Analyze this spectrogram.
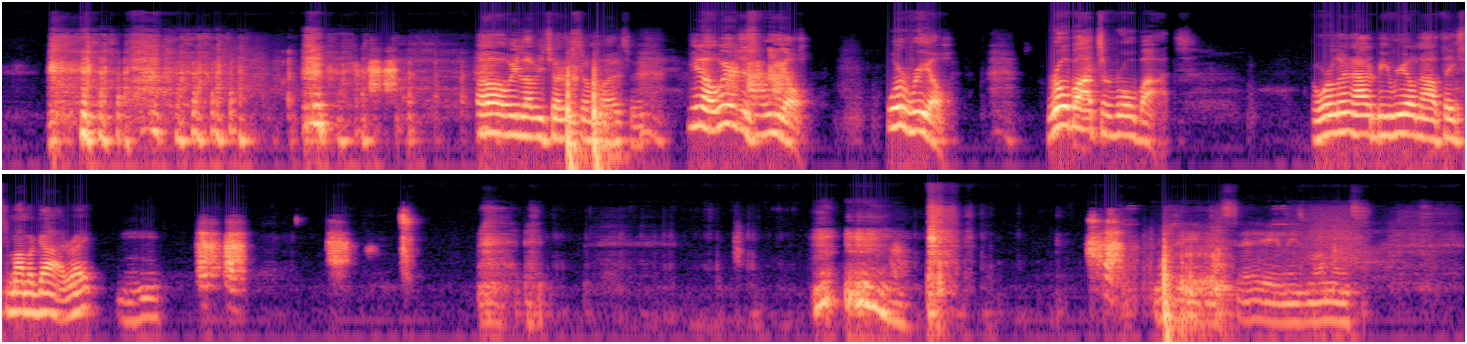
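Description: A younger man laughs nearby.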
